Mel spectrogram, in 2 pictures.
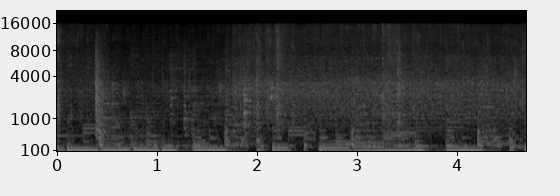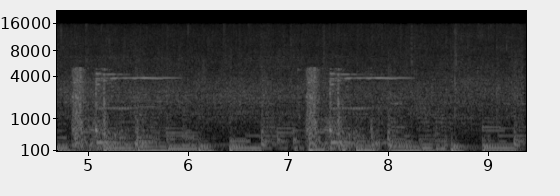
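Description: Skewered rice cakes and squid sizzling steadily as they fry in oil in a nonstick pan. Two short ringing clicks come about five and seven seconds in.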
